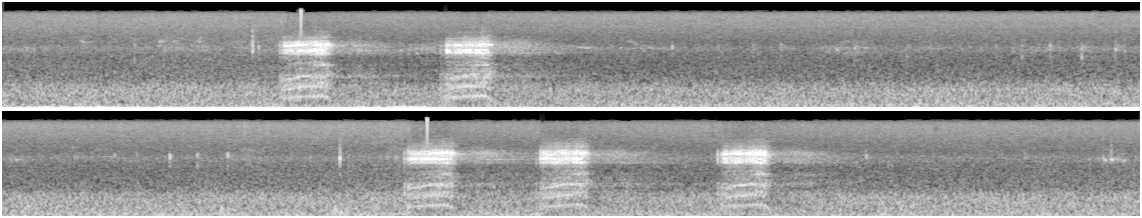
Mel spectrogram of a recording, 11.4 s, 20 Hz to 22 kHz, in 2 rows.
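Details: Bald eagles at their nest in Big Bear Valley on 5 December 2022 around 12:55: thin, high squealing notes, two brief ones then three more about six seconds later, over a constant heavy roar of wind.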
